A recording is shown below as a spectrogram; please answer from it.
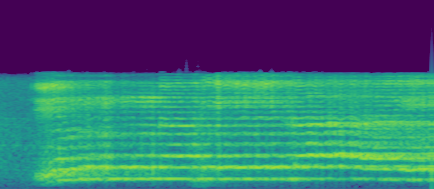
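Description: A man reciting the Quran in a melodic chant: after a brief pause, a long phrase with held, drawn-out notes begins about half a second in.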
